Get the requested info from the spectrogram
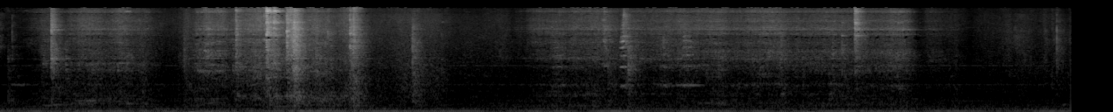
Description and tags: Shower Curtain Slow
A shower curtain being opened slowly.
bathroom, curtain, shower-curtain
